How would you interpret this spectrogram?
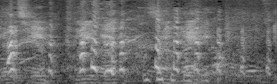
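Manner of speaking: high cartoon voice insisting it's someone else; squeaky mock denial. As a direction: play a panicked squeak shifting the blame. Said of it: "I'd be like".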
